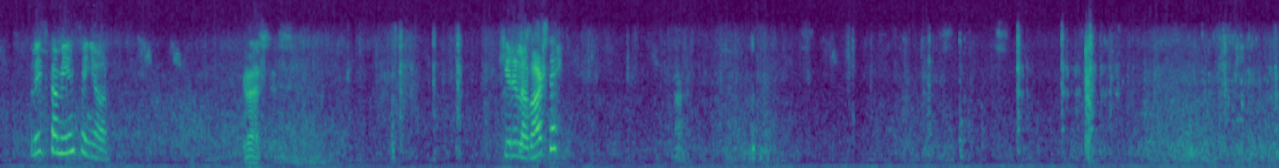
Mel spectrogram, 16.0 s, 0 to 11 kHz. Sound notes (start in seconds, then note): 0.0 man speaks Spanish; 6.2 woman speaks Spanish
